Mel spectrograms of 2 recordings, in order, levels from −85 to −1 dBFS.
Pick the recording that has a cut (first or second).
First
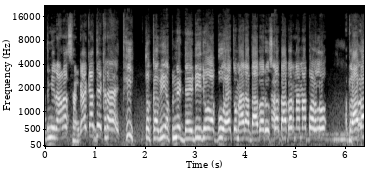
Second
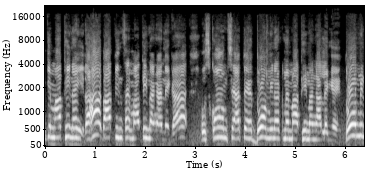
first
